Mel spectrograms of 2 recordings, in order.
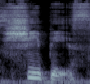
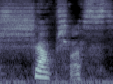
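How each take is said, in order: First: It sounds like sheepies, with a long ee. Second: It sounds like shepshus, with a short e. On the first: This is how most people say it. The speaker calls it wrong. "people in America constantly call" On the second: This is closer to the original Dutch. The speaker calls it right. "it's something along the lines of"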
